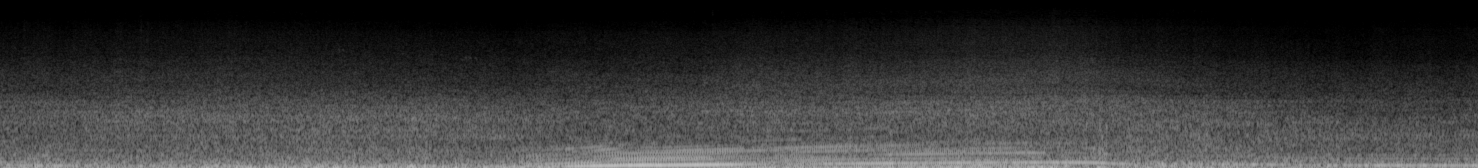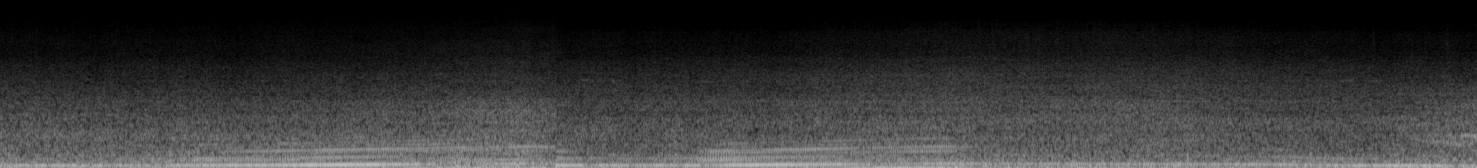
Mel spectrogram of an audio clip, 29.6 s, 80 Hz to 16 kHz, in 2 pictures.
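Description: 2020 Ford Mustang EcoBoost's turbocharged 2.3-litre four-cylinder engine heard from inside the cabin at track speed, over heavy road and wind rumble. The engine note climbs under acceleration three times, about six, seventeen and twenty-one seconds in, each climb ending in a sudden drop.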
